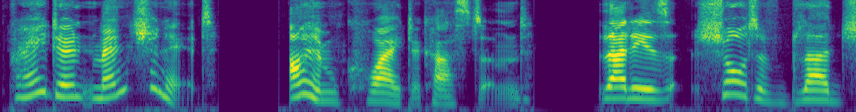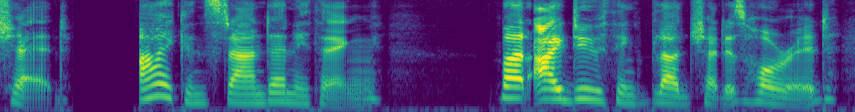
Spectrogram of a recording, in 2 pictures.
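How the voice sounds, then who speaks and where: A woman's voice: medium pitch, very animated, a little slow, a bit bright, no echo, clean studio sound. A woman playing an unflappable, bluntly frank married lady in an audio farce, genteel and breezy. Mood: politely unfazed. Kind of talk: stage farce audio drama acting.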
